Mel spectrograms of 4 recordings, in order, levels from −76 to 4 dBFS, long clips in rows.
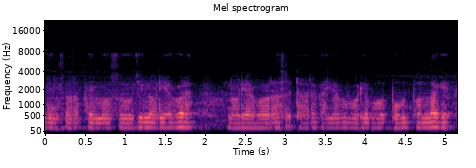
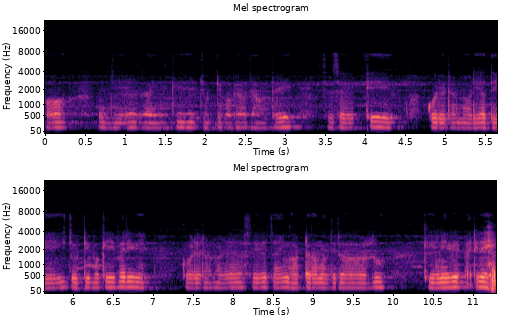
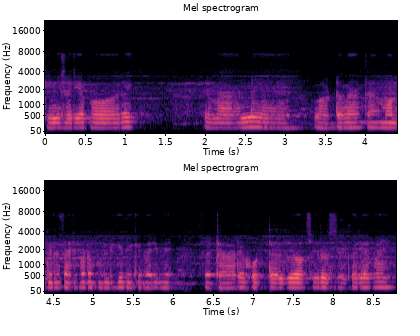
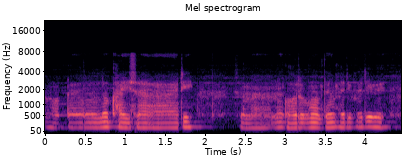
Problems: constant background noise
